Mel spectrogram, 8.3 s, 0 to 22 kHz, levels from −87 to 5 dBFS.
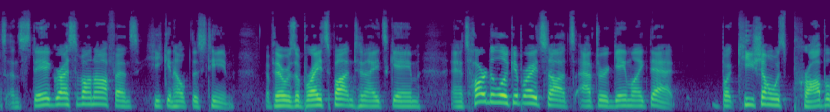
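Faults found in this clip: No audible faults found in this speech recording.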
